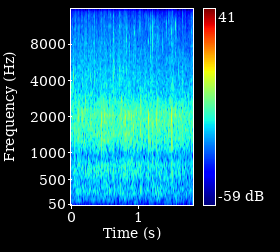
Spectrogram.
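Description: An audience breaks into steady applause, a dense wash of many hands clapping at a fairly even level throughout, with no voices standing out over it.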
